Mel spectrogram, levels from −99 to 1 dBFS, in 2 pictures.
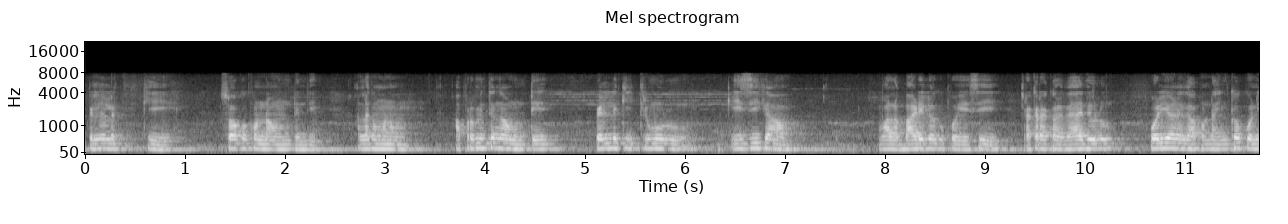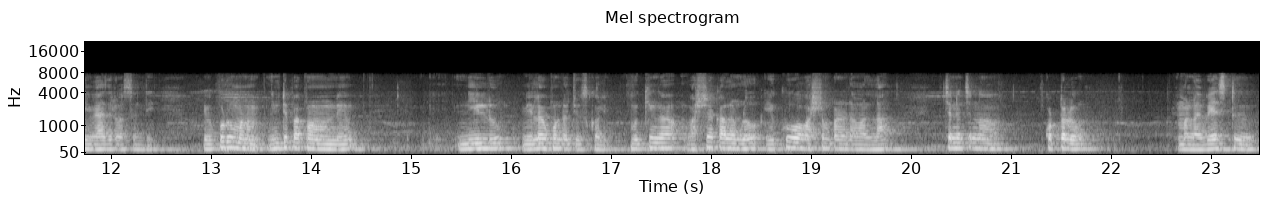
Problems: none marked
